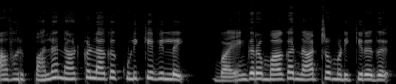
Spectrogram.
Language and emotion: Tamil, disgusted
